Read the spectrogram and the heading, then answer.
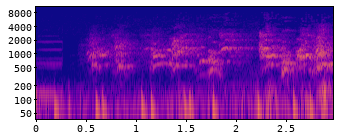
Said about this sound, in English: Here's the pet shop. They're buying a dog.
